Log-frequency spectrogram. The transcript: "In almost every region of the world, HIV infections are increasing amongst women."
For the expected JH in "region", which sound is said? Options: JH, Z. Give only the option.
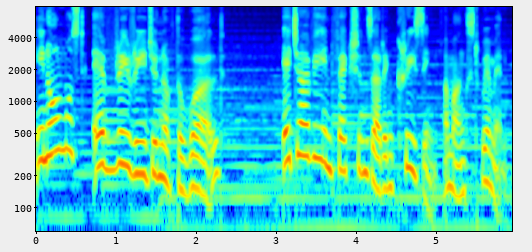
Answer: JH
